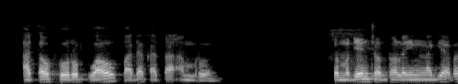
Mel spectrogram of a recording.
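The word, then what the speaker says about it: عمرو: Amrun. Makanya Amrun ada waw tapi tidak ada secara tulisan ada tapi tidak ada secara bacaan, kebalikannya. Ya, makanya Amrun yang mau kalau secara bacaan ya wawnya seakan-akan tidak ada.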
